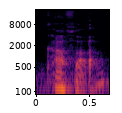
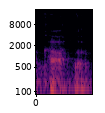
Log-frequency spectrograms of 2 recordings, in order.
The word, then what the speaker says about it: Katha: But those books, especially one in that group called it Katha, K-A-T-H-A, Upanishad. It's pronounced U, not up.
